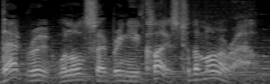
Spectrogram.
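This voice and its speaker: A man playing a practical adviser who briefs a courier on routes in a game cutscene, in a steady, colloquial manner. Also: medium pitch, a little fast, close to an everyday voice. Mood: calm. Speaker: mission supporter. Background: game music.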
